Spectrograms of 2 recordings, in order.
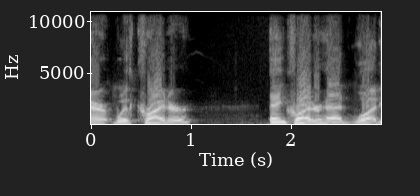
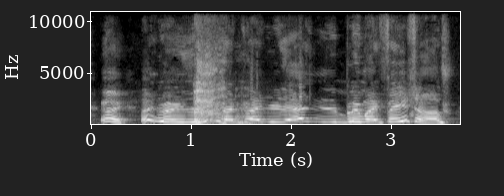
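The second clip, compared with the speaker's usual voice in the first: higher mock voice of a hurt soldier; Corporal Niederbach; 6 semitones higher than usual. Injured corporal explains the blast to the lieutenant, high mock voice. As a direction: pitch it up as the injured man explaining himself. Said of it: "see Corporal Niederbach over there going".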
